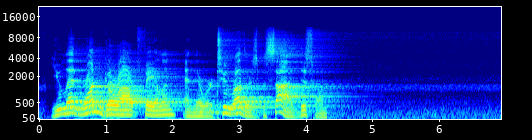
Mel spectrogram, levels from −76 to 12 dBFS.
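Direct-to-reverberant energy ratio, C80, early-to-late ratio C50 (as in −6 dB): 4.0 dB, 7.0 dB, 6.0 dB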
